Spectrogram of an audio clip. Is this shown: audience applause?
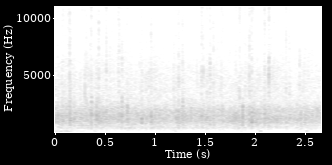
yes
